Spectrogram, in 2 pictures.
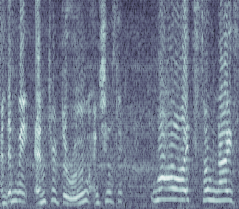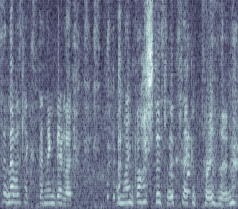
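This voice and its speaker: The speaker has a Swiss German accent and lively intonation at a fairly quick pace. Noticeable background noise sits under the voice. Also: woman, high pitch for a woman. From German-speaking Switzerland. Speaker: law student and German teacher. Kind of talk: casual interview chat.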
